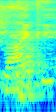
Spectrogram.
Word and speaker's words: Reiki: We call it, it's Reiki, it's a traditional healing system, and we're giving courses and treatments.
